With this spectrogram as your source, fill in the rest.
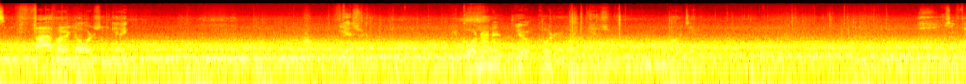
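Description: A vehicle engine hums steadily from inside the cab.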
